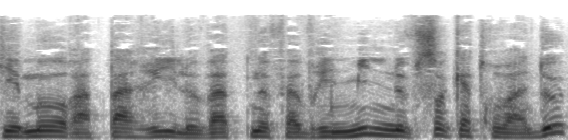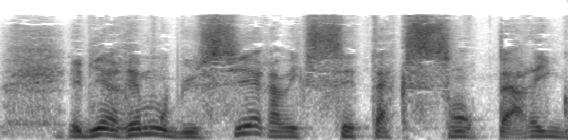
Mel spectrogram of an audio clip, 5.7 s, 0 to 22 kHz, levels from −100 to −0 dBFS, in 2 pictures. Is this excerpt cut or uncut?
uncut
